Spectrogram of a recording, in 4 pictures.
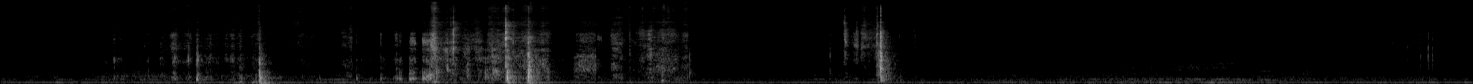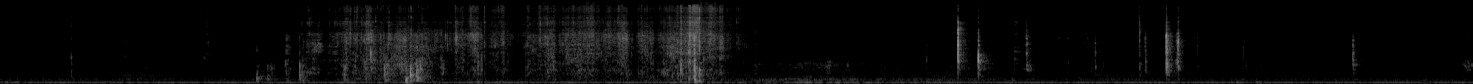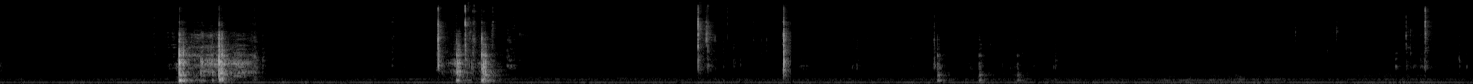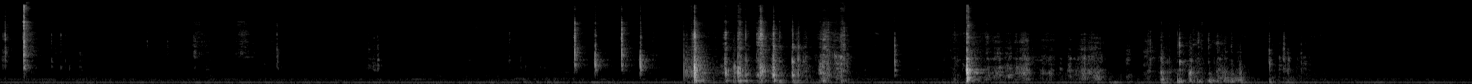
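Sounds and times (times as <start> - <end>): faint low hum: 0.0 - 31.2
packaging tearing and crinkling: 17.8 - 22.2.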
